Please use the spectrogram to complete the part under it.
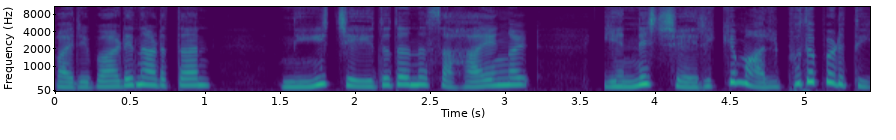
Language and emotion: Malayalam, surprised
